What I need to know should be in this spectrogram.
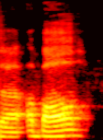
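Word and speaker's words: אבל: from each other, the word that's used is a ball in the Hebrew, or Abal, Abal, is how you spell it.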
